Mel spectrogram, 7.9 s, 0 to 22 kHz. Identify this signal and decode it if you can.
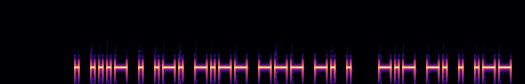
Morse code, heard as a keyed tone, about 21 wpm, 700 Hz. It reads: EVERYONE KNEW
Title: Sentences from Top 1000 Words - Review Part 5 - 20wpm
